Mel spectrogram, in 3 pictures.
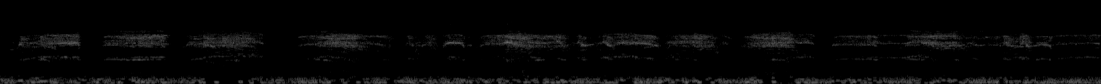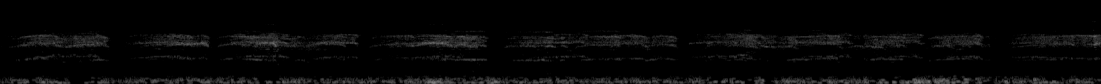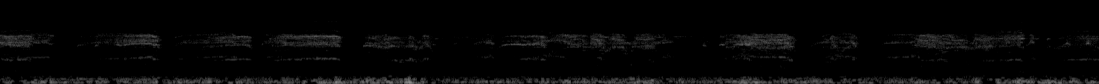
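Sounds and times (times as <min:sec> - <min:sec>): young falcons harsh begging calls: 0:07.6 - 0:28.6.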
